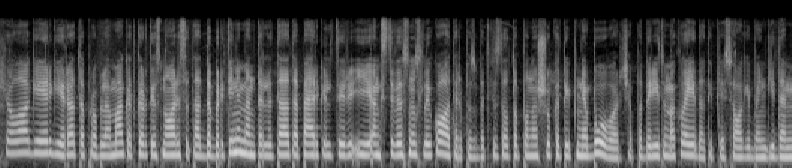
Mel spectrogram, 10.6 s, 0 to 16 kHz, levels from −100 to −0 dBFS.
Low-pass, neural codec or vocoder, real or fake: 10.8 kHz; none; real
